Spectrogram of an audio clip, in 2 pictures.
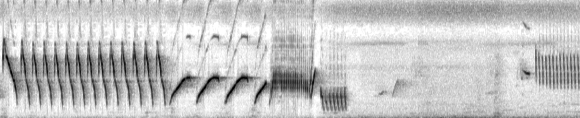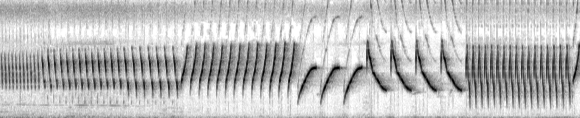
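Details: Canary song used as a master for young canaries: rapid falling whistles and curling notes, a short pause of near silence, then long fast buzzy trills and more swept notes.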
